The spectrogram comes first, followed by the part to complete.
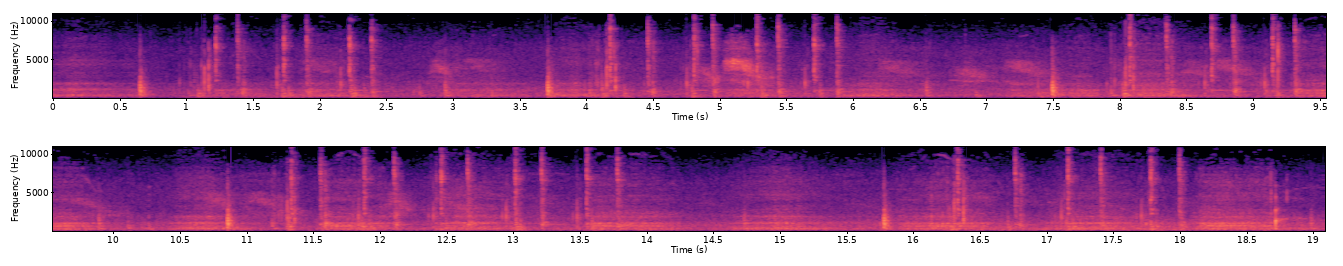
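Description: Irregular clicks and small knocks from hand work on a motorcycle's front brake during bleeding: the handlebar brake lever being pumped and a spanner on the caliper's bleed nipple, several clicks a second at times.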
